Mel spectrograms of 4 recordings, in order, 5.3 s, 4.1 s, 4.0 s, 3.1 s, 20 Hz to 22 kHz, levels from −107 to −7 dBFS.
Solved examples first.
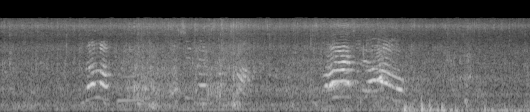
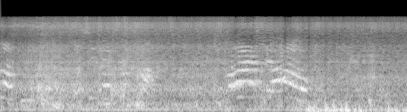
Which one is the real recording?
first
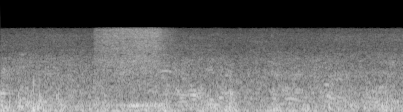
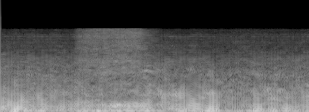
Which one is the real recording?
first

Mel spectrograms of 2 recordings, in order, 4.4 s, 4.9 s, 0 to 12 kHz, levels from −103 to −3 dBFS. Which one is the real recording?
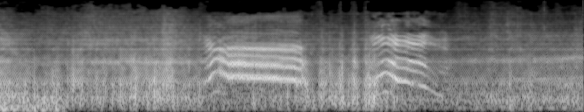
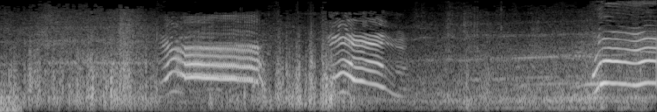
second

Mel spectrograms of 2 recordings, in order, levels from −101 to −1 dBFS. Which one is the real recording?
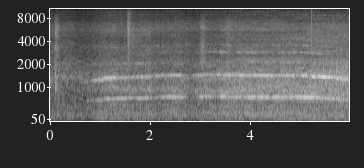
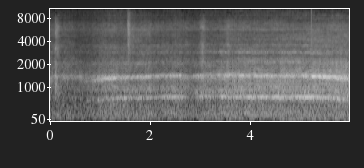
first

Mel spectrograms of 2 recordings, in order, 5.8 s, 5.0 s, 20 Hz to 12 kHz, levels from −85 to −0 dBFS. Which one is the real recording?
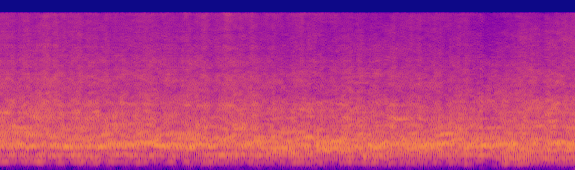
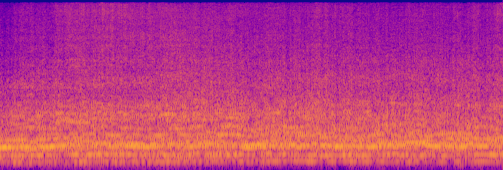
second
